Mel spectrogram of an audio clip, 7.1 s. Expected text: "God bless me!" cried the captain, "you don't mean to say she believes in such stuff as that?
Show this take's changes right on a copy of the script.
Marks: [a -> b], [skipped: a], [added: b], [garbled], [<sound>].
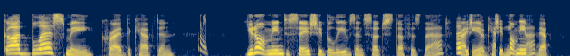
"God bless me!" cried the captain, [chirp] "you don't mean to say she believes in such stuff as that? [garbled]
